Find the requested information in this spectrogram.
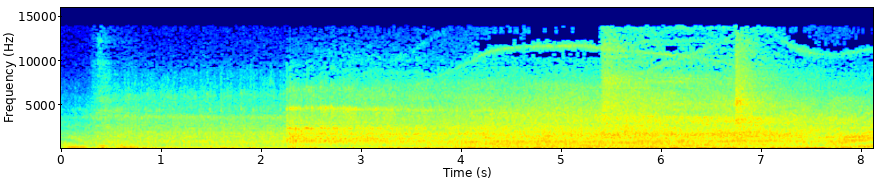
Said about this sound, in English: I got some buses outside with their air brakes or whatever compression thingy is going on.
